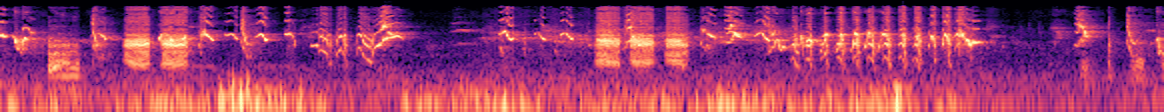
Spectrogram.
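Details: Javan myna lure song dense with fill-ins, meant to set other mynas calling: harsh squawks and wavering whistles, a fast rattling series of clicks, then a few sharp final notes.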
